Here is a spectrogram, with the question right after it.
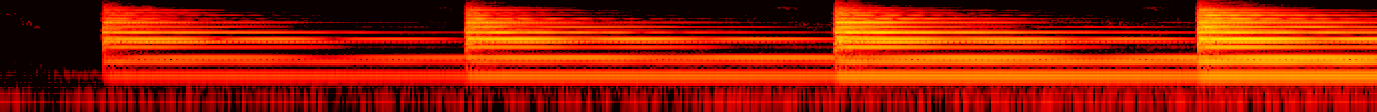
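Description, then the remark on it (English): A church bell tolls four times at a slow, steady pace on a Sunday morning in a village along the shore, each strike landing about two seconds apart while the resonant hum of the previous one still rings underneath. “On Sunday morning, while church bells rang in the villages along the shore”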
